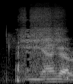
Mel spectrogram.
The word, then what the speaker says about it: Nyanga: I know your real name will be Alex Nyanga, right? Am I pronouncing it? yeah, it's correct. Yeah.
